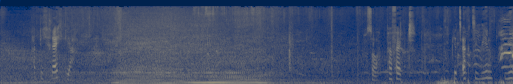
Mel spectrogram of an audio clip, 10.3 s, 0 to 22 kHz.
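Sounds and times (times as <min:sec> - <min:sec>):
car passing by: 0:00.0 - 0:06.3
speech: 0:00.8 - 0:01.6, 0:02.2 - 0:02.7, 0:07.4 - 0:08.4, 0:09.1 - 0:10.2.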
